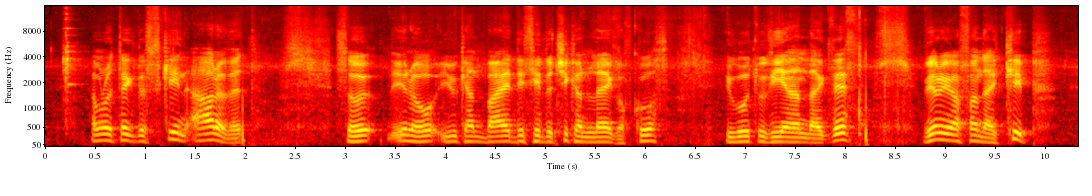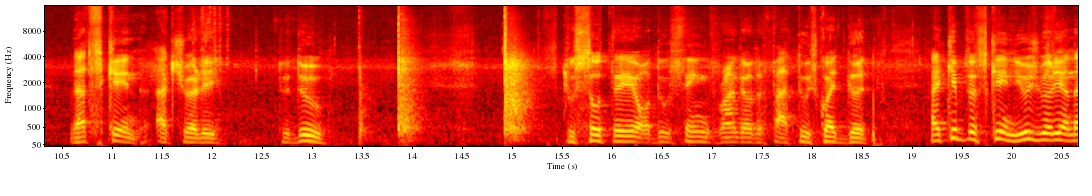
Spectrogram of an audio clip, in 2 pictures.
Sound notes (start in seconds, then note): 15.0 knife banging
